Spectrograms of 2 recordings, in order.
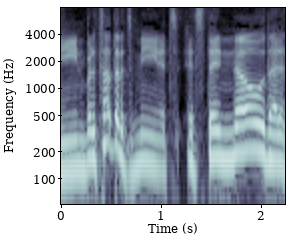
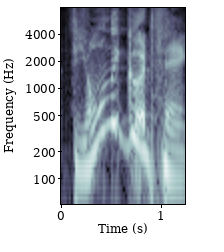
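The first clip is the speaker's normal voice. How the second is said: mock angry dramatic reading, higher; 6 semitones higher than usual. Acting out an angry online comment as a dramatic representation: angry dramatic reading of a comment. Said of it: "let me do a dramatic, uh, a dramatic representation".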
